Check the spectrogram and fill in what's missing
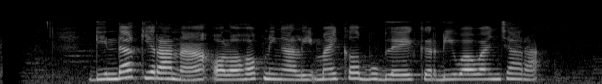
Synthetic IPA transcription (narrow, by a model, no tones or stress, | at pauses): dindakiɾanaʔɔlɔɦɔk̚niŋalimaikəlbublekɨrdiwawaɲt͡ʃaɾa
